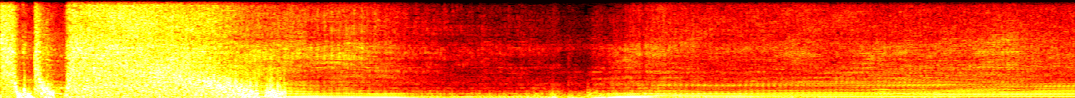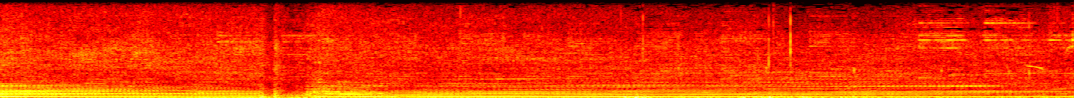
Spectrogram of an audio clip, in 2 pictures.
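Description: Drag-racing cars launching off the start line very loud at first, then an engine accelerating hard away down the straight, its pitch dropping and climbing again twice as it shifts up through the gears while it slowly fades with distance.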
